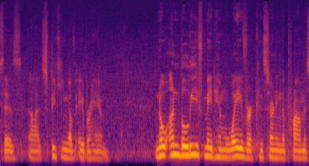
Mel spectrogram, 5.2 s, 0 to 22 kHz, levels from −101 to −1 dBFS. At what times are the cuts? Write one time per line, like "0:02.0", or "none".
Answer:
none

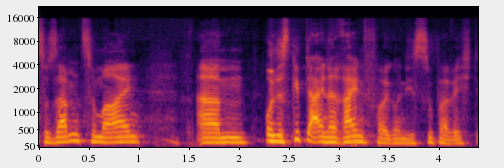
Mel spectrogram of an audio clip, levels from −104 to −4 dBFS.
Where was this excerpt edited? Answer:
0:02.1

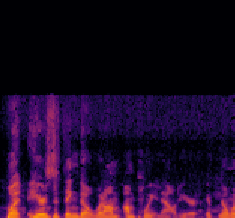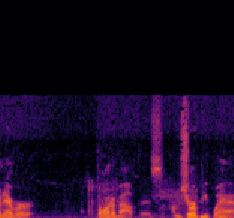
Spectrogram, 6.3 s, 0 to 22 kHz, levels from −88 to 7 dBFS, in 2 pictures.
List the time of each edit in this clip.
none

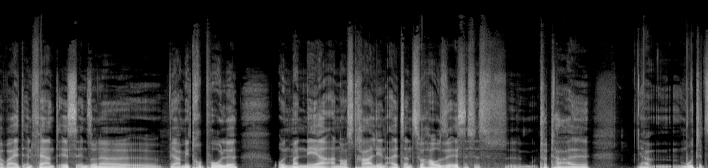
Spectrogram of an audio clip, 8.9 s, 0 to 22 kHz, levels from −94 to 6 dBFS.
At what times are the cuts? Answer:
0:05.8

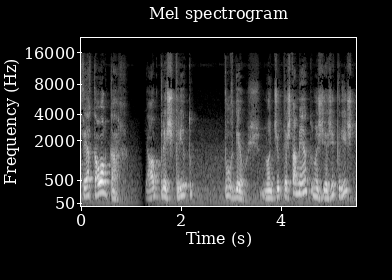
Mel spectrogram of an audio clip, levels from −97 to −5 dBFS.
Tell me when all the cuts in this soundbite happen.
none

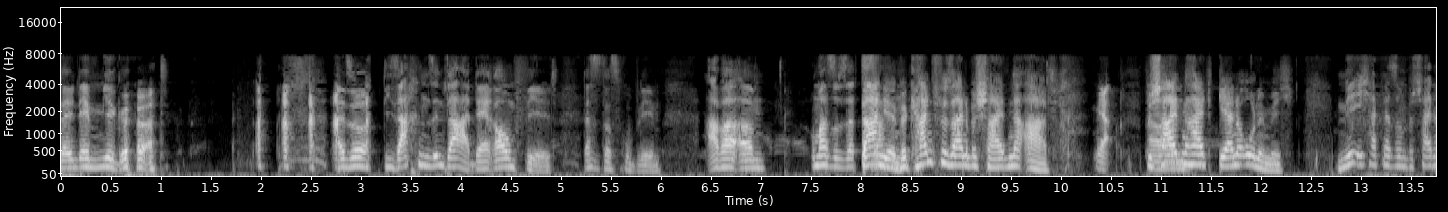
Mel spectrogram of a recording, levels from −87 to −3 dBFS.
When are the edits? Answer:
0:03.8

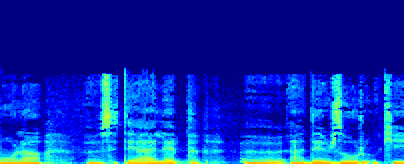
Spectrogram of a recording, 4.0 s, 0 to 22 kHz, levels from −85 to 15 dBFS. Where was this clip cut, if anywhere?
none

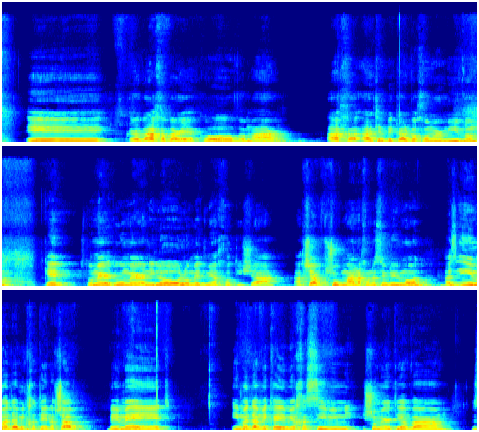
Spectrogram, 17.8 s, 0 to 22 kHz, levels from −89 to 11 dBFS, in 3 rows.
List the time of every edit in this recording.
0:11.4

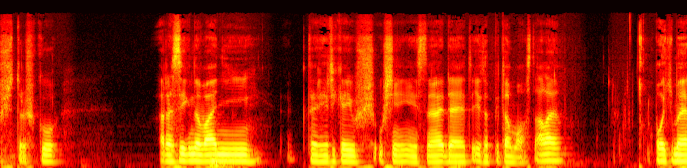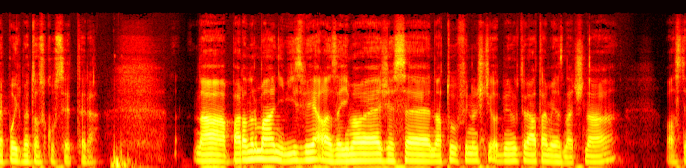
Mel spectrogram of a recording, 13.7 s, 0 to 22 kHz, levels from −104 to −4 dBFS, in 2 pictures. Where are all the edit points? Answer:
none

